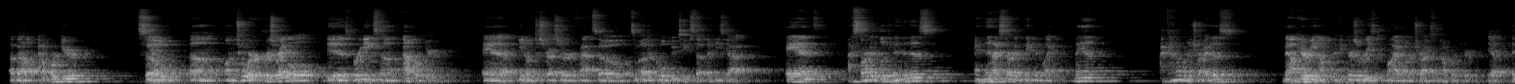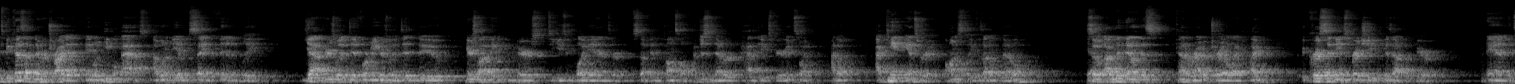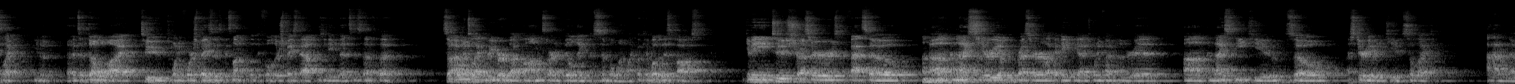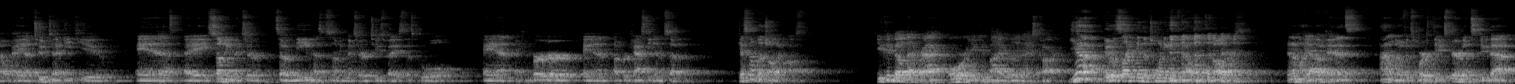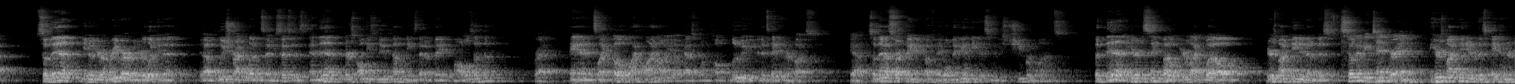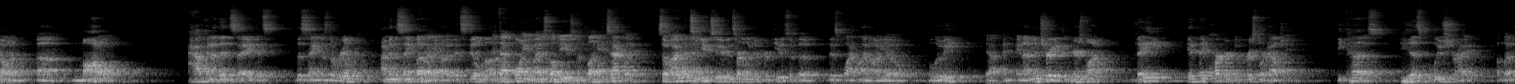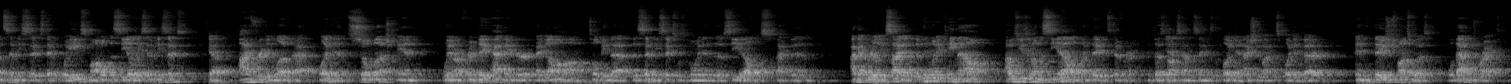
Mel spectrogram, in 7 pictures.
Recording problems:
off-mic speech; far
wrong speed, natural pitch; too fast; 1.7 times normal speed
room echo; noticeable; dies away in 0.6 s

